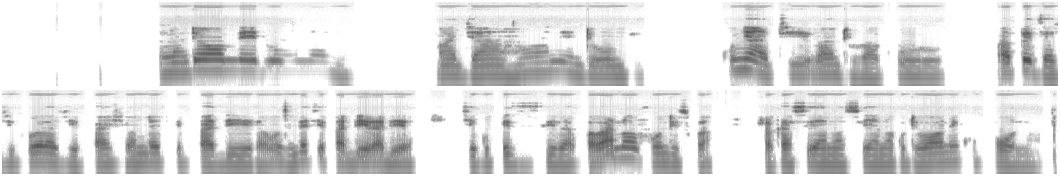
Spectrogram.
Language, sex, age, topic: Ndau, male, 36-49, education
